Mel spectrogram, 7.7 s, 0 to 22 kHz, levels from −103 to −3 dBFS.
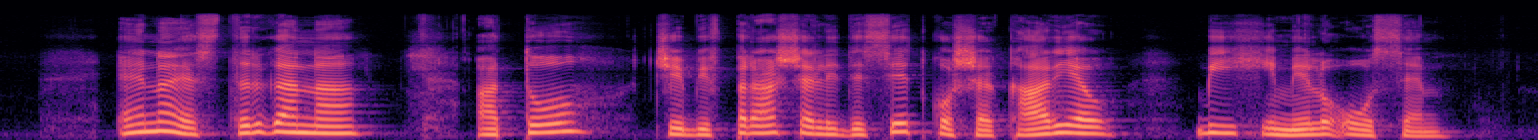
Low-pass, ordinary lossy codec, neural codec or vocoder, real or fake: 14.4 kHz; none; none; real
